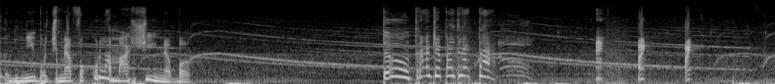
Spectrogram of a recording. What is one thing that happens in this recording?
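A police siren wails and yelps close by.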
